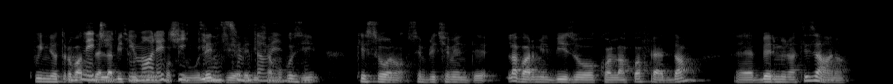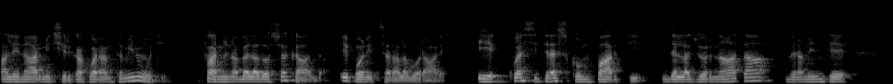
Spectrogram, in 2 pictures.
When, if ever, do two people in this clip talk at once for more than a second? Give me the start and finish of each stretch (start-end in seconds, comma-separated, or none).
0.7-3.1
